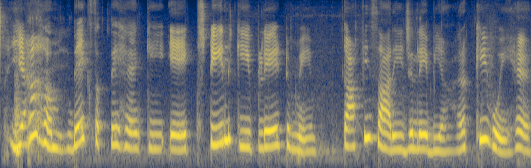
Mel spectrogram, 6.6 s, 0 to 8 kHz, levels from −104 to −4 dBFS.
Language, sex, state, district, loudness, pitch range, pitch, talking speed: Hindi, female, Himachal Pradesh, Shimla, -14 LUFS, 230-300 Hz, 255 Hz, 155 wpm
